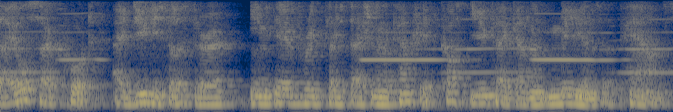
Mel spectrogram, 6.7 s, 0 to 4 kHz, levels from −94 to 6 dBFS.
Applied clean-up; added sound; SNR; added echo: none; Wind instrument, woodwind instrument; 12 dB; reverberation time 0.5 s.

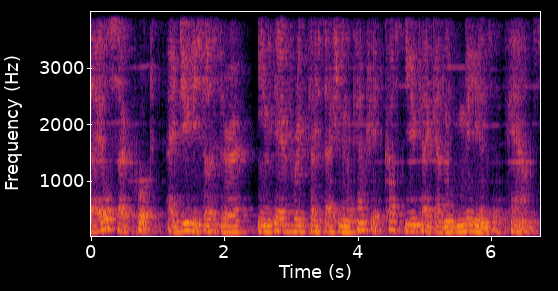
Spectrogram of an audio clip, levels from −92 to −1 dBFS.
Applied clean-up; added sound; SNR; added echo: neural separator model SepFormer DNS4.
